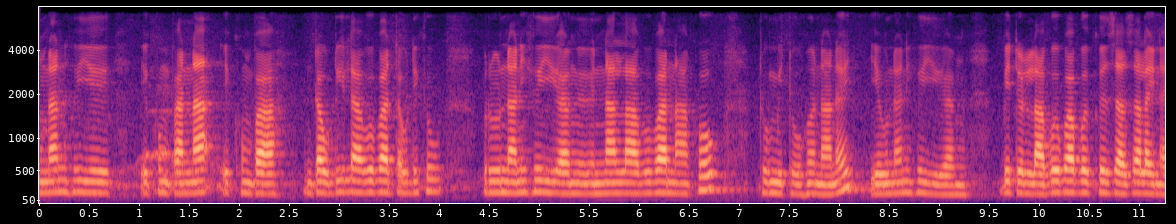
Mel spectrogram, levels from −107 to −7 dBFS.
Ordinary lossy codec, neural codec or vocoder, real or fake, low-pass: none; none; real; 7.2 kHz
